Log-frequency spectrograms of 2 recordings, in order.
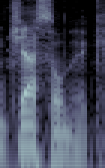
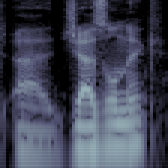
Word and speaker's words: Jeselnik: Do you feel like the pronunciation, though, is clearly S? It's clearly S. I mean, it should be. I remember I would always get mad when people say Jeselnik.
